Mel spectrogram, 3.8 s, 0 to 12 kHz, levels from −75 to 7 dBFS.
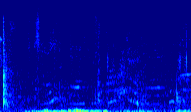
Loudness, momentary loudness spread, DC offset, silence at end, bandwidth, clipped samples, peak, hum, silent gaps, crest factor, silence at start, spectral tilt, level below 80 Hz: -52 LUFS; 11 LU; under 0.1%; 0 s; 11 kHz; under 0.1%; -24 dBFS; none; none; 18 dB; 0 s; -4 dB/octave; -46 dBFS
